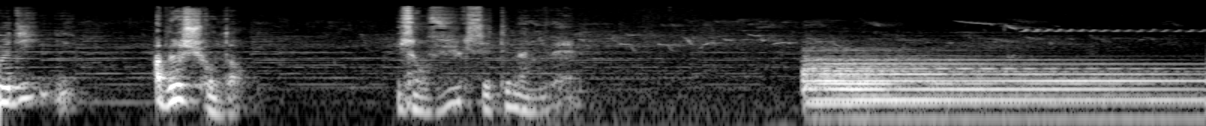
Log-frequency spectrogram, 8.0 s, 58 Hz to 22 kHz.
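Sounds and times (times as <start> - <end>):
speech: 0.0 - 0.4, 1.0 - 1.8, 2.6 - 4.0
large church bell struck in a bell tower: 5.3 - 8.0.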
